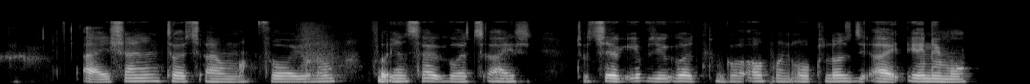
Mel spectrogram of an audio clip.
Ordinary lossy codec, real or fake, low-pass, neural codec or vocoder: none; fake; none; codec, 16 kHz, 2 kbps, X-Codec, HuBERT features, trained on general audio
